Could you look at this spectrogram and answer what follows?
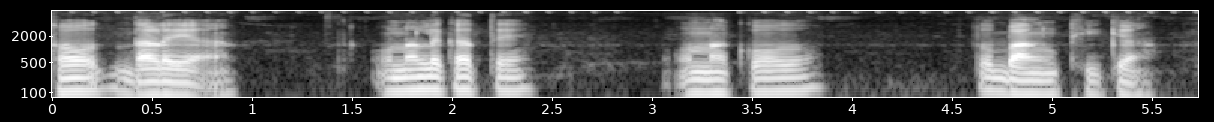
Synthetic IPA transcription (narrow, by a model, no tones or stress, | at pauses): ɔt̪̚d̪aɽɛja̰ʔa̰ | ɔnalɛkat̪ɛ | ɔ̰nakɔɔ | d̪ɔbaŋʈʰika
